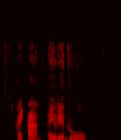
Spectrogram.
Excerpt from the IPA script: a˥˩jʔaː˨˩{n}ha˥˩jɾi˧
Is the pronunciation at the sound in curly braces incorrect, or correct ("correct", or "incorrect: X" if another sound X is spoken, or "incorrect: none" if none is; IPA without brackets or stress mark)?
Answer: correct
